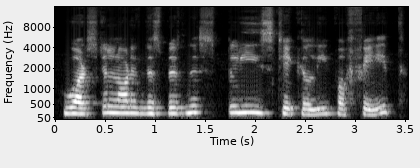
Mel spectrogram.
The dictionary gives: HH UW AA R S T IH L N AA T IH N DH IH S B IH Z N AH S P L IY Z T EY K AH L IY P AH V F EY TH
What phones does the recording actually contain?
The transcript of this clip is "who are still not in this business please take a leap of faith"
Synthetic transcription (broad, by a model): HH UW AA R S T IH L N AA T IH N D IH S B IH Z N AH S P L IY Z T EY K AH L IY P AH V F EY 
